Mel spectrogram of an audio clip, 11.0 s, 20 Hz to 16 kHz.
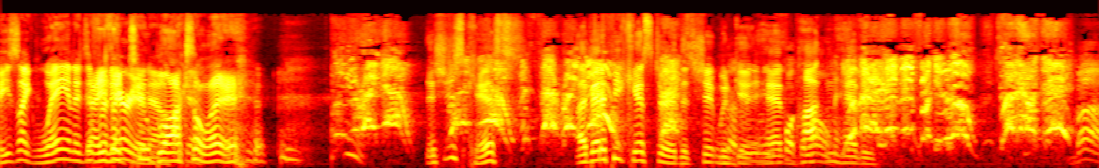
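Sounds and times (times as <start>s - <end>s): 
speech: 0.0s - 9.0s
woman screaming in high-pitched bursts: 3.3s - 6.8s, 8.6s - 10.8s.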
